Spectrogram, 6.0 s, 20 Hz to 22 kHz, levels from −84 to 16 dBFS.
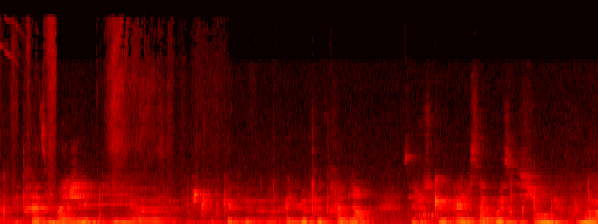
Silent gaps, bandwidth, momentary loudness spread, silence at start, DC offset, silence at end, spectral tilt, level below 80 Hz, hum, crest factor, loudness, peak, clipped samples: none; over 20 kHz; 8 LU; 0 s; under 0.1%; 0 s; -4 dB/octave; -66 dBFS; none; 16 dB; -39 LUFS; -24 dBFS; under 0.1%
